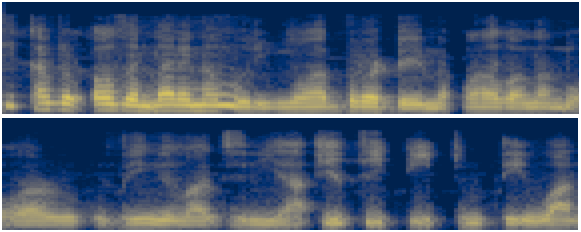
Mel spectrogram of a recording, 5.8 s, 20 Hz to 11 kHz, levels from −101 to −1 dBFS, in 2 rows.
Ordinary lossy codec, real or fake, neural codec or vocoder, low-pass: none; fake; codec, 16 kHz, 0.5 kbps, FunCodec, trained on LibriTTS, 25 frames a second; 7.2 kHz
